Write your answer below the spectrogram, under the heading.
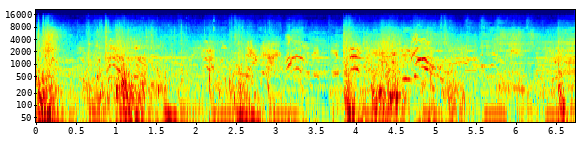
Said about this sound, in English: Pecos saunters across, then socks Zeke through the plate glass window. Old Indian is sitting on the pavement outside, calmly smoking. He doesn't even bat an eyelid as glass and bodies fly past him.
